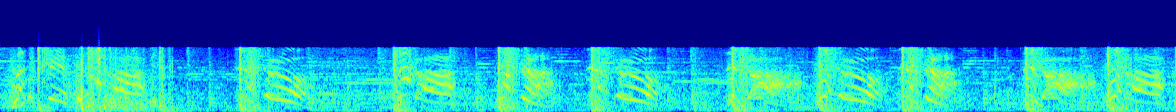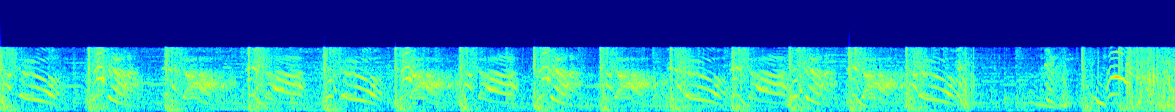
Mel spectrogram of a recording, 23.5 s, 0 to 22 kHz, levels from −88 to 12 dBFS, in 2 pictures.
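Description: No technical faults can be heard anywhere in this recording.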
